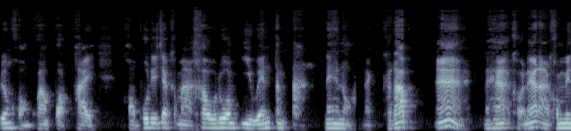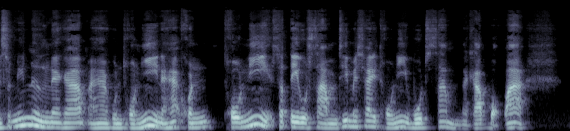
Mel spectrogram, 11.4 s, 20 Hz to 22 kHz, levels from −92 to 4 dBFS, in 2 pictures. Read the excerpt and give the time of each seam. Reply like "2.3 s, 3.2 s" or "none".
3.6 s, 4.8 s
